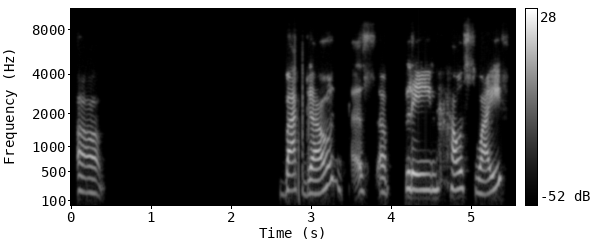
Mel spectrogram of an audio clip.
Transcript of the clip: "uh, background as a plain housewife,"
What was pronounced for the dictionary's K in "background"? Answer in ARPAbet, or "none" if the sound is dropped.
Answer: K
